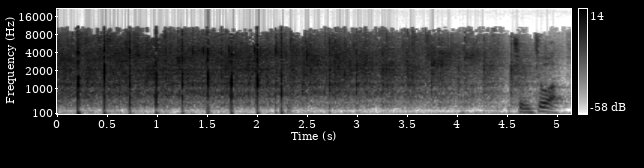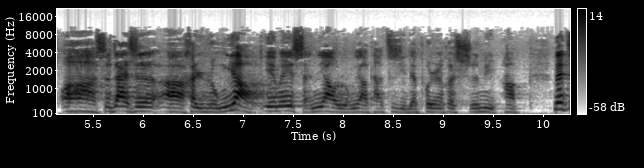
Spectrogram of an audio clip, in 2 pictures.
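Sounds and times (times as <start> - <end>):
audience applause: 0.0 - 4.8
speech: 4.6 - 10.2.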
